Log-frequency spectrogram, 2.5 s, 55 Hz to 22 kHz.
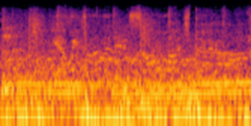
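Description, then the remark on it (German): A steady, high-revving engine drone with a sustained tonal whine from a racing car in a video game driving fast at 300 km/h, continuous and fairly loud with a faint murmur of talk underneath. “300 km/h mit diesem Auto.”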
